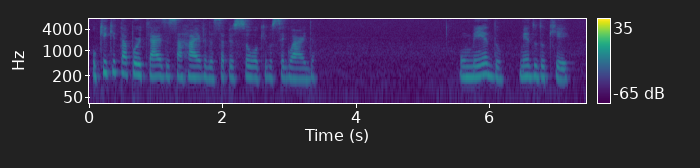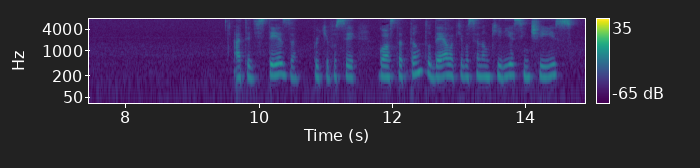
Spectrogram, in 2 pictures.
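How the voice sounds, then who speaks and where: A middle-aged woman with a Brazilian accent, hosting a reflective live talk on emotions and reading passages aloud in a calm, earnest way. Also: fairly low pitch, breathy edge. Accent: Brazilian Portuguese. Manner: calm and earnest, pausing with fillers, asking the listener questions.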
